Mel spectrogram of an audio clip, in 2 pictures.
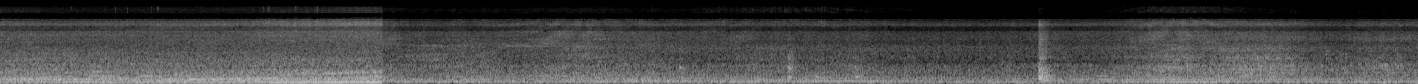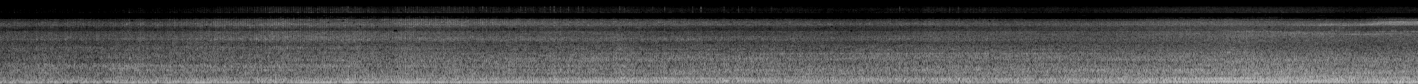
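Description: Heavy diesel trucks, including an old Nissan Diesel (UD) cab-over, driving slowly past with engines running and tyre noise. The sound shifts abruptly about four seconds in. There is a single sharp click about ten seconds in, and an engine revs up near the end as a truck pulls away.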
